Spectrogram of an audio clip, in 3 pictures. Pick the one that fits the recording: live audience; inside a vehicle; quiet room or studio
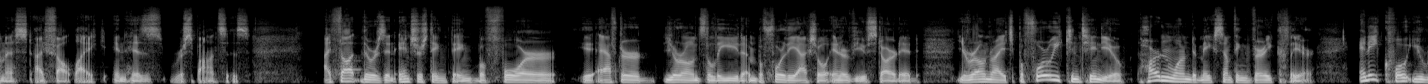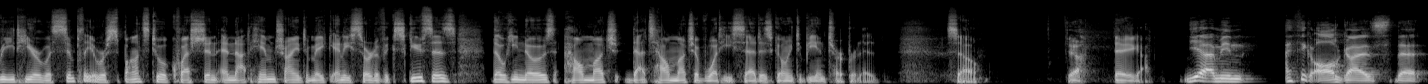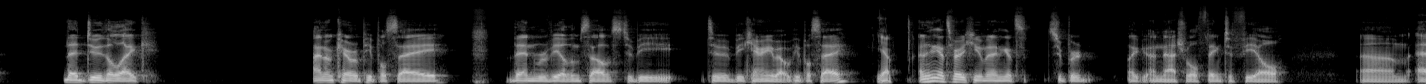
quiet room or studio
